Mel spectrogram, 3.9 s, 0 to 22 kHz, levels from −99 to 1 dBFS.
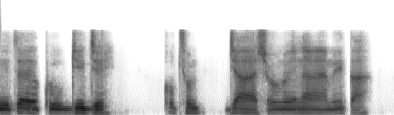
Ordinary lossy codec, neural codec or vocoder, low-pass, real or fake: none; codec, 16 kHz, 0.5 kbps, X-Codec, HuBERT features, trained on general audio; 7.2 kHz; fake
